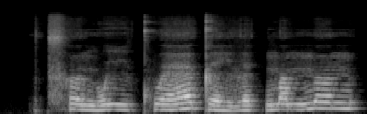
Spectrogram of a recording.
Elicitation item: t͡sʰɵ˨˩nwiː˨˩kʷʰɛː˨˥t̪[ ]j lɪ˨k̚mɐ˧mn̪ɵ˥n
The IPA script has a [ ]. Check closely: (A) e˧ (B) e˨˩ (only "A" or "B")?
B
